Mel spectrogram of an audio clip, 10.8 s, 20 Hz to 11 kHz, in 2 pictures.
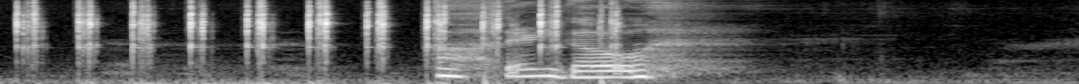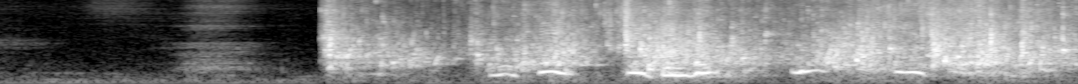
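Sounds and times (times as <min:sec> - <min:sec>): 
speech: 0:02.2 - 0:03.4
water splashing and sloshing from a head dunked into a tub: 0:07.0 - 0:10.7.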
